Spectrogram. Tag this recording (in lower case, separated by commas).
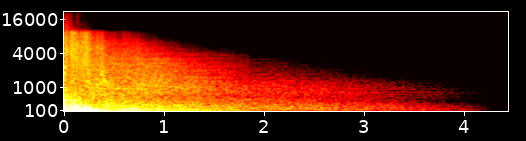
boom, explosion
